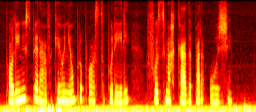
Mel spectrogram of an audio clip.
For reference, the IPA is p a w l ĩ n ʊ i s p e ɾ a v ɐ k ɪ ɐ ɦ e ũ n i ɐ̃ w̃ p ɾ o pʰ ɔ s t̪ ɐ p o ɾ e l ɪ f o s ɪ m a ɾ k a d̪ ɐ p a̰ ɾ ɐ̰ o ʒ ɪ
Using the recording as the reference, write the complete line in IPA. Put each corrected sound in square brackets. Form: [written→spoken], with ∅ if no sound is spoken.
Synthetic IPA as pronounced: p a w l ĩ n ʊ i s p e ɾ a v ɐ k ɪ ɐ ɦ e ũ n i ɐ̃ w̃ p ɾ o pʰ ɔ s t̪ ɐ p o ɾ e l ɪ f o s ɪ m a ɾ k a d̪ ɐ p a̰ ɾ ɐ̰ o ʒ ɪ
